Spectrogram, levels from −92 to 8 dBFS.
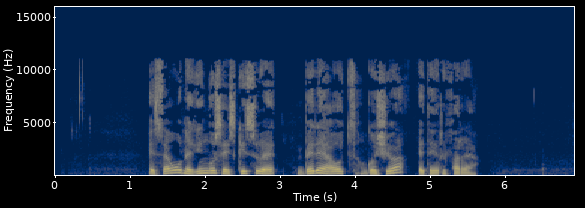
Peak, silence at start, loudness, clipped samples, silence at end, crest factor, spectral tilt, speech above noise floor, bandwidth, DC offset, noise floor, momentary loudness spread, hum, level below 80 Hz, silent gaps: -4 dBFS; 1.25 s; -22 LUFS; under 0.1%; 1.3 s; 18 dB; -5 dB/octave; 50 dB; 11.5 kHz; under 0.1%; -71 dBFS; 8 LU; none; -74 dBFS; none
